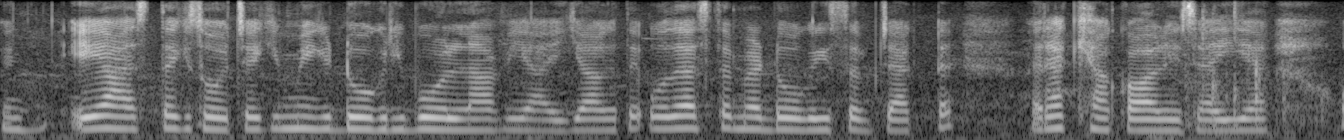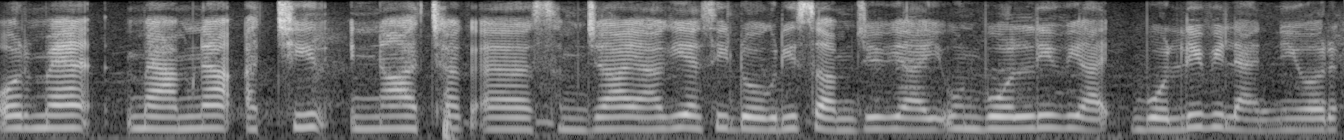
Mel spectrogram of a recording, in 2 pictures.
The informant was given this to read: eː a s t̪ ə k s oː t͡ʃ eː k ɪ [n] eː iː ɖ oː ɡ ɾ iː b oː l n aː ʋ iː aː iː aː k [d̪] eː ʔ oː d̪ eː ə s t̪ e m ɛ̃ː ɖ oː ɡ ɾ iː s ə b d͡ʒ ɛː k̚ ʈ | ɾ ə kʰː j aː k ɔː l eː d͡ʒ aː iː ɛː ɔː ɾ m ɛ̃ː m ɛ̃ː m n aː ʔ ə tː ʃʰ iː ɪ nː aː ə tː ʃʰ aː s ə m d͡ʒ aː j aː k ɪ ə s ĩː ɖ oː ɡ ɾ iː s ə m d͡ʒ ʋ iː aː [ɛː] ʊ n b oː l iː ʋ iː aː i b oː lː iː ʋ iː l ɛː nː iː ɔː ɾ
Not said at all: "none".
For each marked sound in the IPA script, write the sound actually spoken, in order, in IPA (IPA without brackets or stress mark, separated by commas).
m, t̪, iː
